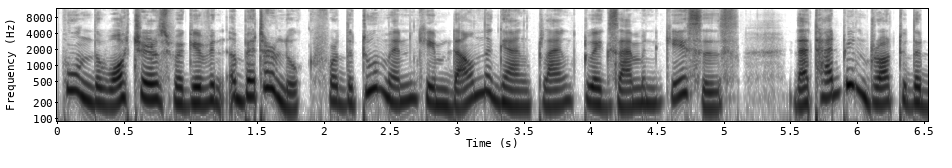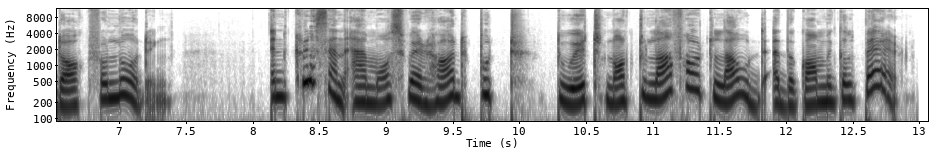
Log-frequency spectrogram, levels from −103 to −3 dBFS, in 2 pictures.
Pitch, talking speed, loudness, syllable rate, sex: 225 Hz, 210 wpm, -18 LUFS, 5.5 syllables/s, female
